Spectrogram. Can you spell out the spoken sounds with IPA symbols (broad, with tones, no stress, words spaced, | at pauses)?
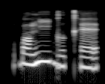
ɓɔ˨ŋiː˦ ɡʊ˨kʰɛ˨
